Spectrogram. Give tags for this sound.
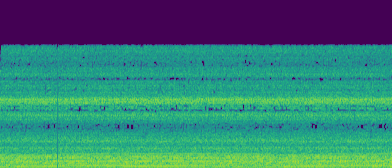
Background Everlasting Freeze Perpetual Soundscape Still

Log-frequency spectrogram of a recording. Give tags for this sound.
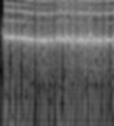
beep broken crackling high-pitch lo-fi Mute-Synth unstable

